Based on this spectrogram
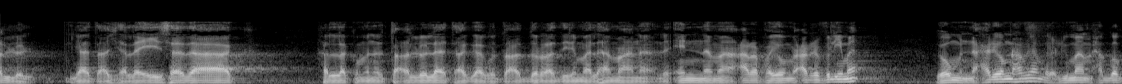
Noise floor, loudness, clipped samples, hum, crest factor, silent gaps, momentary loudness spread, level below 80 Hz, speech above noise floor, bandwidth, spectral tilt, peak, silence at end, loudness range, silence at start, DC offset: -44 dBFS; -20 LUFS; under 0.1%; none; 20 dB; none; 8 LU; -36 dBFS; 25 dB; 8 kHz; -6.5 dB/octave; 0 dBFS; 0 s; 1 LU; 0 s; under 0.1%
